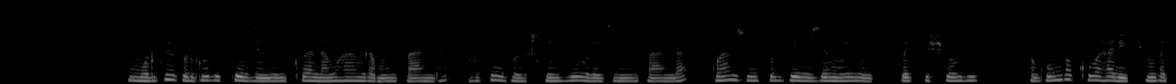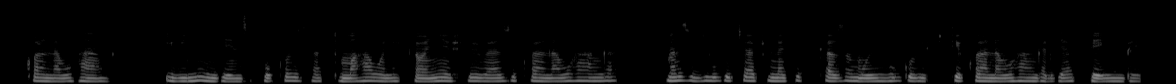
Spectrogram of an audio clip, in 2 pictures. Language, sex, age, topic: Kinyarwanda, female, 25-35, education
